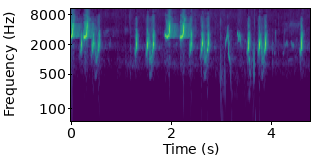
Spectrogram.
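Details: Common quail calling: sharp, high chirped notes in quick clusters, some grouped in threes, with short silent gaps between bursts.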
